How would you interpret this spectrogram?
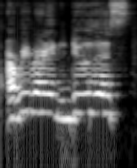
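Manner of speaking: ordinary talk, nothing marked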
